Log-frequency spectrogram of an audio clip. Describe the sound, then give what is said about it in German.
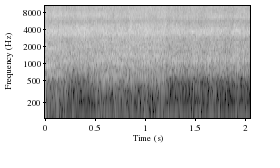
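Sizzling hiss as a reduced braising sauce is poured over celery in a pan. The bright, steady frying sound is loud and continuous, with no talk over it. “Das ist jetzt unsere runterreduzierte Schmorsoße. Ja? Die kommt jetzt über das... über den Sellerie.”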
